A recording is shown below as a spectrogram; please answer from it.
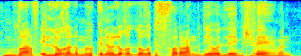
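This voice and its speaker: A man with an Egyptian Arabic accent giving casual, excitable commentary over his own gameplay, joking and exclaiming as he plays. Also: medium pitch, very fast, a little hiss or hum. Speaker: gaming channel host.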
